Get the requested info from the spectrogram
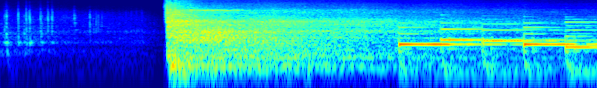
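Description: A sudden sharp strike about a second in, ringing out and fading slowly over almost two seconds. Near the end, a soft melody of single held notes begins.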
